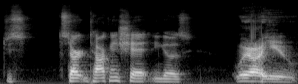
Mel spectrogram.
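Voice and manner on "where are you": lightly voiced possessed man, louder; a hint of demon in a louder call; demon-possessed Jeremy Irons. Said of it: "demon-possessed Jeremy Irons".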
